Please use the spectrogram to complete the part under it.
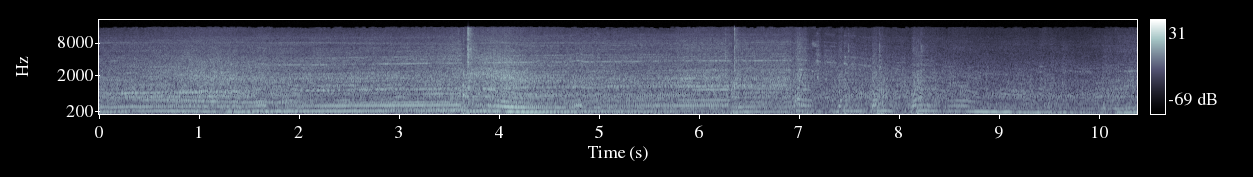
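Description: A racing car engine roars steadily, its pitch shifting with gear changes.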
